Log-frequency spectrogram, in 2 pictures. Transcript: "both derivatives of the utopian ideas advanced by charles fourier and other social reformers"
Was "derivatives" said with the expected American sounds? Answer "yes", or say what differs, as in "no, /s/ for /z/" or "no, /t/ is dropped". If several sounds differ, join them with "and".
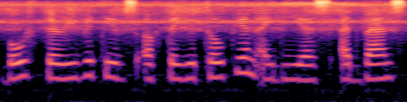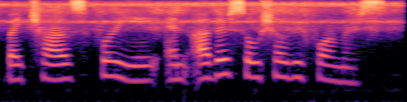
no, /s/ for /z/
